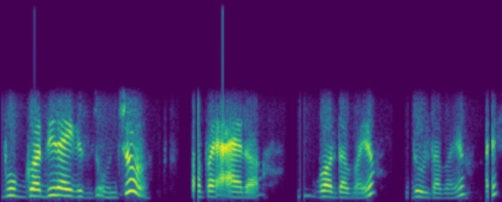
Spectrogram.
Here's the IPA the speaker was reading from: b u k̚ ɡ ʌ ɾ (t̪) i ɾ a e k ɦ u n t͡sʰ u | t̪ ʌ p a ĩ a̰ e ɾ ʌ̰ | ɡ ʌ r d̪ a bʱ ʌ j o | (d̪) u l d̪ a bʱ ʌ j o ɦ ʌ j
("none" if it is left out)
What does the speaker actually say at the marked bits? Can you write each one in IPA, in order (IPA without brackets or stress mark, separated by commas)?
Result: d̪, d̪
